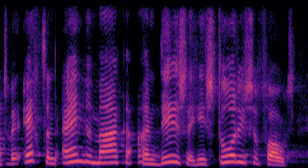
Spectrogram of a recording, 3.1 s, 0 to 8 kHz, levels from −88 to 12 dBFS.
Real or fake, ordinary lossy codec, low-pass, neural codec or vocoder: fake; none; none; codec, 16 kHz, 4 kbps, X-Codec, HuBERT features, trained on general audio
